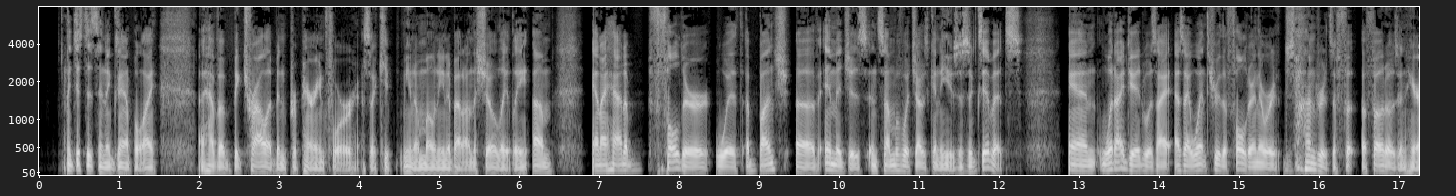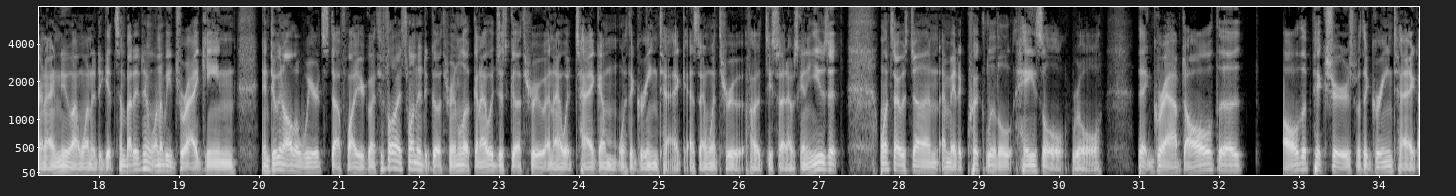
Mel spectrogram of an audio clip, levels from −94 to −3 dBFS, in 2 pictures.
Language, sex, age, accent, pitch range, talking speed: English, male, 40-59, American, 70-95 Hz, 275 wpm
